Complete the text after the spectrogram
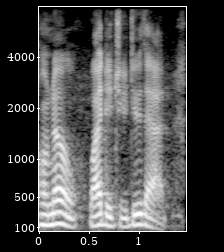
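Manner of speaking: soft, flat, wooden, lifeless monotone. A viewer mocks a main character's voice acting: imitating a wooden monotone. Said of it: "he's just such a monotone delivery".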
